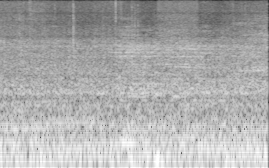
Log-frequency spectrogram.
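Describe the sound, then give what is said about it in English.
Steady low-frequency rumble of a car with newly fixed suspension and brakes in motion, heard from inside the cabin, a continuous droning road noise with no distinct events, moderately loud and even throughout. “What a difference actually having the suspension fixed and the brakes fixed and everything fixed.”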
